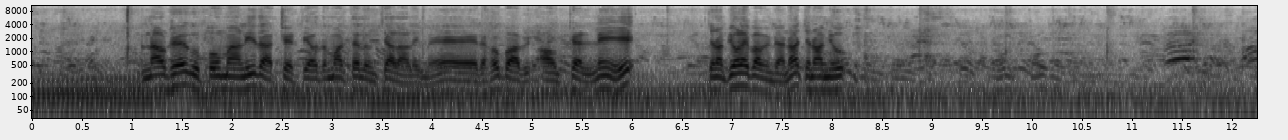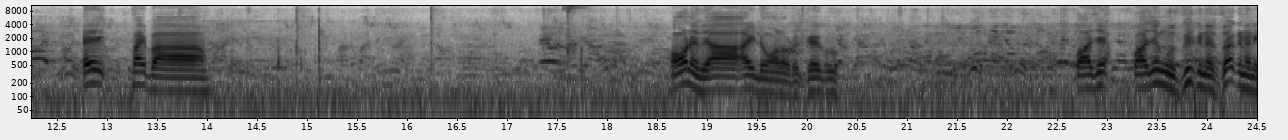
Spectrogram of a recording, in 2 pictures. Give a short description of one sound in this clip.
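Men in a nearby outdoor crowd shout and call out excitedly.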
